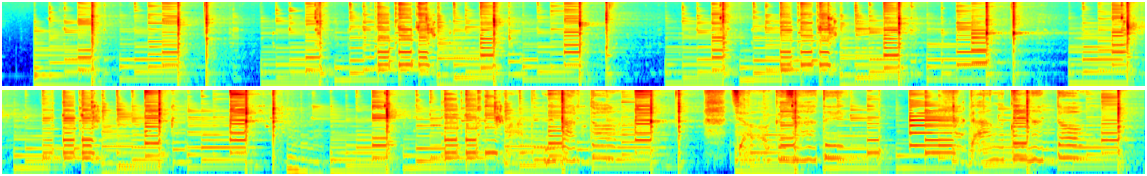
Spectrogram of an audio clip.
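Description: A live band plays the instrumental opening of a pop song: a strummed acoustic guitar over a repeating bass line, in a steady, even rhythm.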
